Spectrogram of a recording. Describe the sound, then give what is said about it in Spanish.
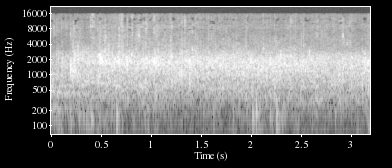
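A crowd claps steadily, a dense, even patter of many hands that holds at a consistent loudness throughout, with no voices standing out; the applause is given to 'the fig tree that grew green again'. “Y también le vamos a dar un aplauso a la higuera que reverdeció.”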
